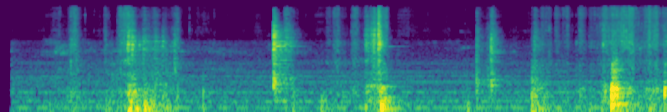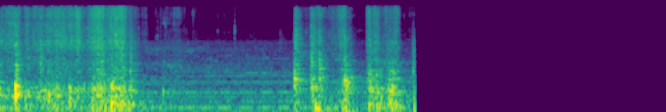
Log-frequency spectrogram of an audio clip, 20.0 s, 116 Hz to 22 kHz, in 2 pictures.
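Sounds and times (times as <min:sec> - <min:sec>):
steady low hum: 0:00.2 - 0:16.2
plastic wrap rustling: 0:08.0 - 0:13.0, 0:14.4 - 0:16.2.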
